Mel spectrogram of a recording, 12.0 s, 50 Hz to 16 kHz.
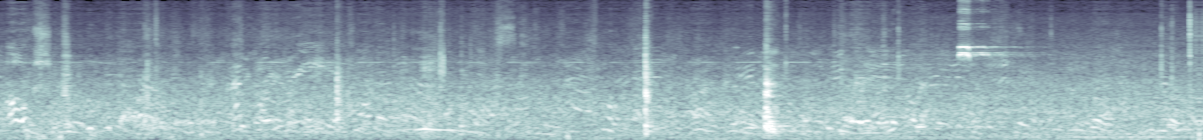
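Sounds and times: distant players' voices: 0:00.0 - 0:12.0.

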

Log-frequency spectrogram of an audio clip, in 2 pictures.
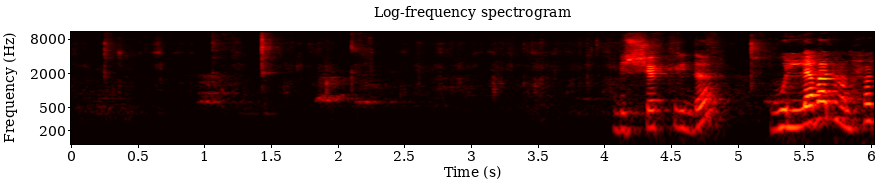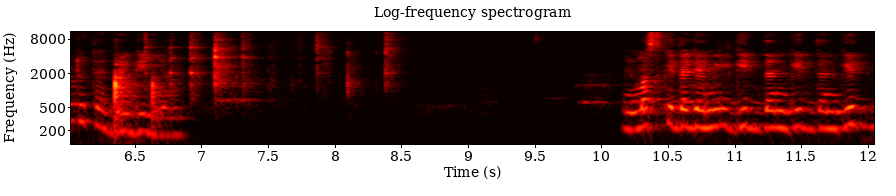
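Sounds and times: spoon scraping in bowl: 0:00.0 - 0:05.5, 0:06.4 - 0:08.5.

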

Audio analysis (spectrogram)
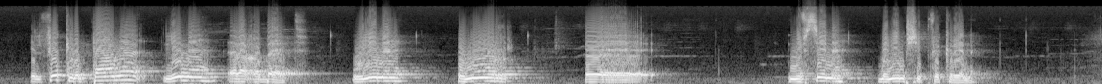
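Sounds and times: man preaching: 0:00.3 - 0:07.0, 0:07.7 - 0:10.0.

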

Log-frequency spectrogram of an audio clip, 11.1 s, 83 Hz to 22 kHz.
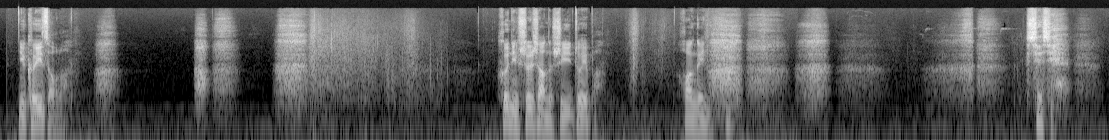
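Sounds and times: person gasping breaths: 0:02.0 - 0:04.6, 0:07.1 - 0:10.1.

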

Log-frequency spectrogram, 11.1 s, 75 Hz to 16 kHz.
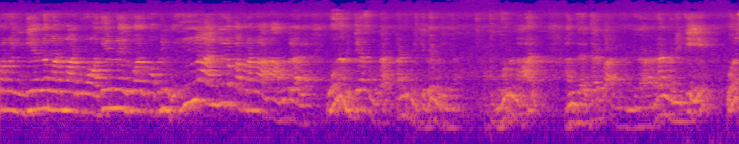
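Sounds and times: woman's voice: 0:00.0 - 0:11.0.

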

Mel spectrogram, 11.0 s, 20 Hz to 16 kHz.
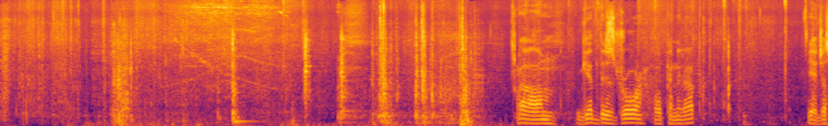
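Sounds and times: metal clunks: 0:02.9 - 0:06.5.

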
